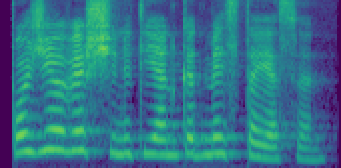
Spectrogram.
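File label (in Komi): позьӧ-ӧ вежсьыны тіянкӧд местаясӧн, Komi, female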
